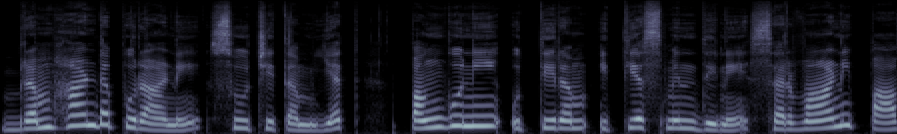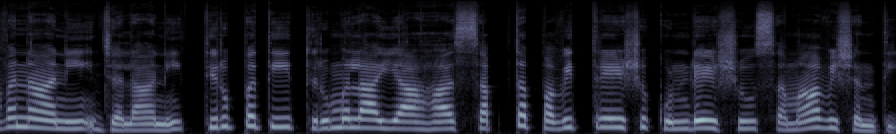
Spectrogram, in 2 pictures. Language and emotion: Sanskrit, neutral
